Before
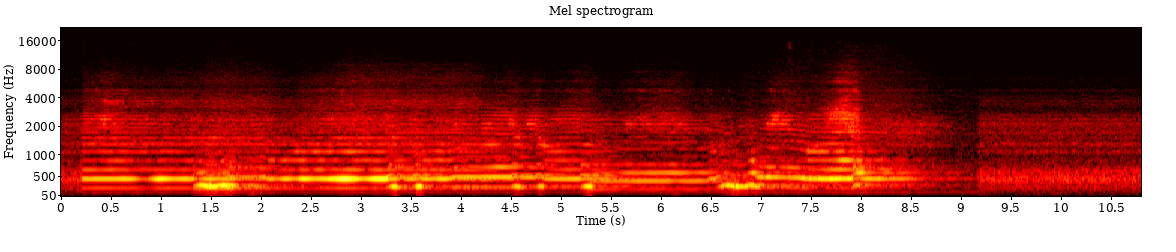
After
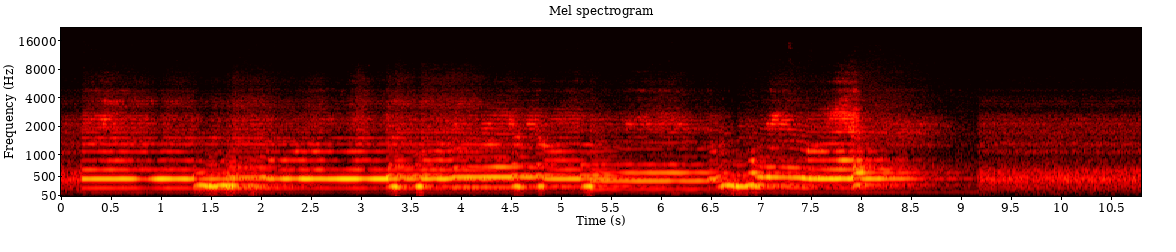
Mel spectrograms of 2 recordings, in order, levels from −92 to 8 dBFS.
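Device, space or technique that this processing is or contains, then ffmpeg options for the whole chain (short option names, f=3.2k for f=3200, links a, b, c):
compression on the reversed sound: -af "areverse,acompressor=threshold=-23dB:ratio=6,areverse,volume=-3dB"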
